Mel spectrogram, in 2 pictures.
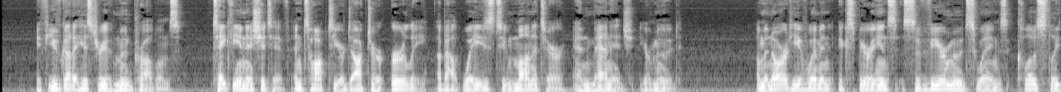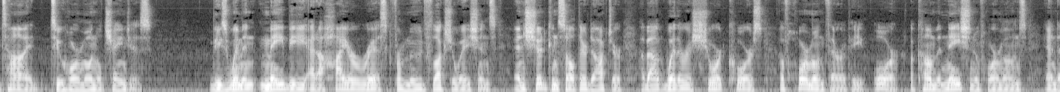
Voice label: narration

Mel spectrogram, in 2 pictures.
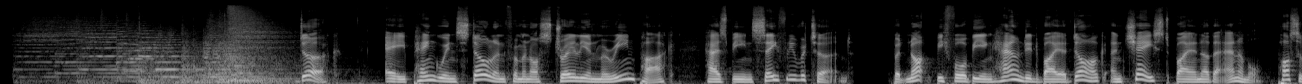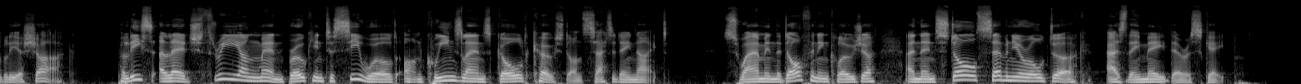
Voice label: news

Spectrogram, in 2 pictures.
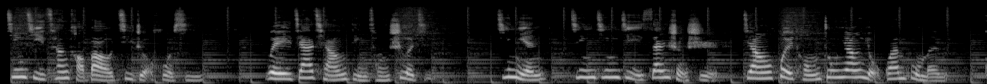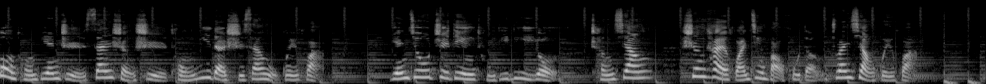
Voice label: news

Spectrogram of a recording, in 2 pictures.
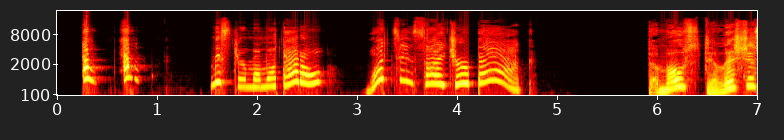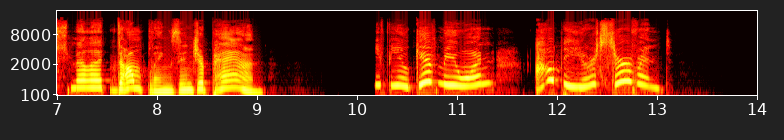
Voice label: character

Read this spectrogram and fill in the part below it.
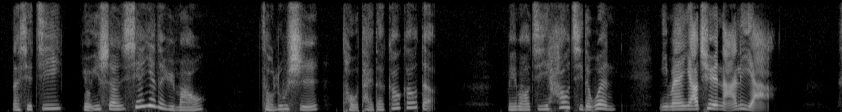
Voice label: story

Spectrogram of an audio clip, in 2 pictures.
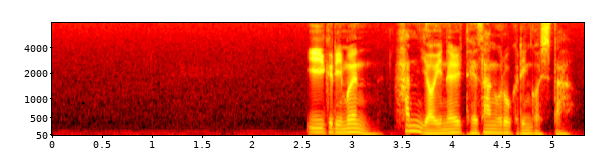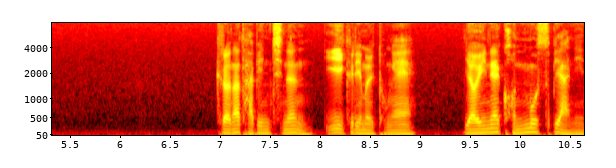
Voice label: edu

